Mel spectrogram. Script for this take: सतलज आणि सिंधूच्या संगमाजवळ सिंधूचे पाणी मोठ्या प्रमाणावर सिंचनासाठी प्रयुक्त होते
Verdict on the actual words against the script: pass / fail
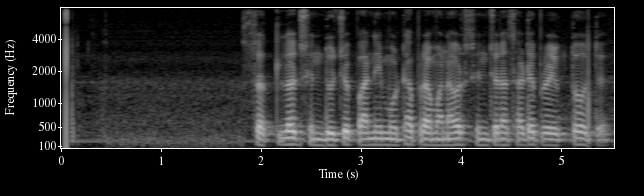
fail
